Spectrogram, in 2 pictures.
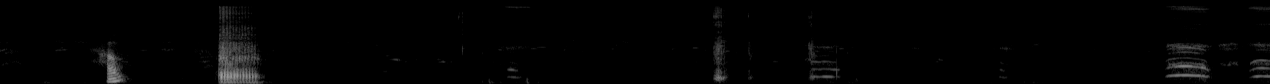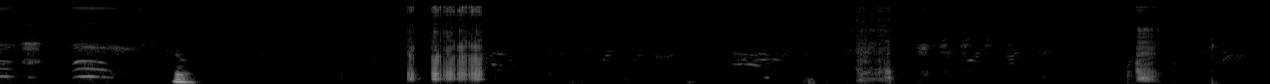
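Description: A baby babbles and coos close by.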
